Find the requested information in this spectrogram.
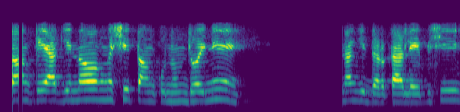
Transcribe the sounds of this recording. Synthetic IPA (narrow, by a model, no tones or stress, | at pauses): t̪ãŋkəjak̬inəŋəsit̪ãŋkunɦumd͡ʒ̪ojni | nãŋɡid̪əɾkaɾlepisi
